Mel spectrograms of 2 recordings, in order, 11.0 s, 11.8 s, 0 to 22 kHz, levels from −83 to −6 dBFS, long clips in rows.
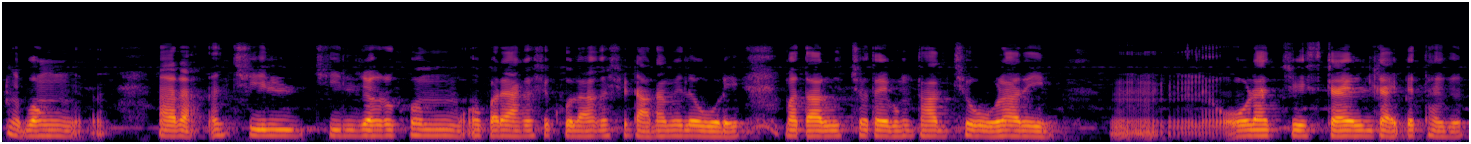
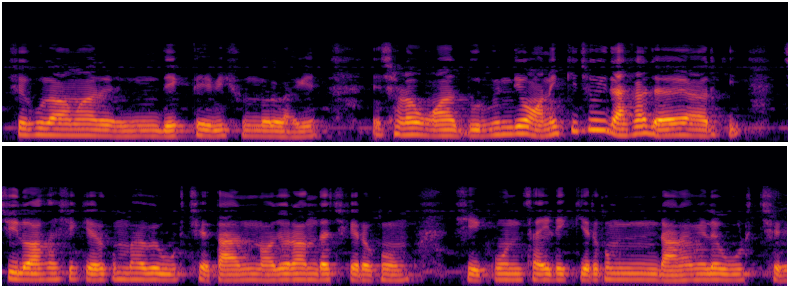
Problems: background sounds at intervals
